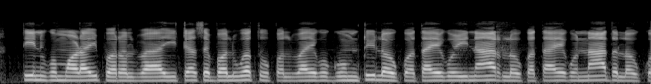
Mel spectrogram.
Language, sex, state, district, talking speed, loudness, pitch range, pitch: Bhojpuri, female, Uttar Pradesh, Deoria, 175 wpm, -17 LUFS, 180-190 Hz, 185 Hz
